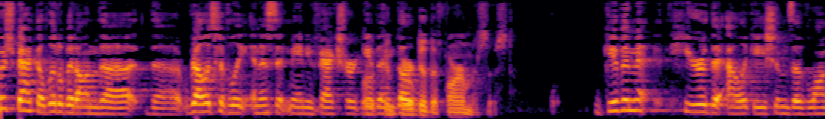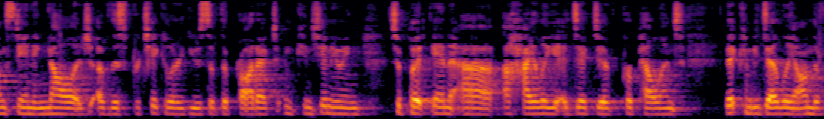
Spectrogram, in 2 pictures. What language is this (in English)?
English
